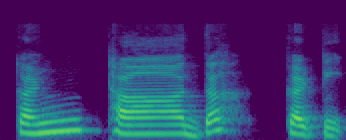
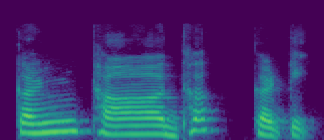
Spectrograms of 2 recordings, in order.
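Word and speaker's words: कण्ठाधःकटि: So here the pronunciation will be Kanthadakati. So we won't chant the complete Visarga here. Kanthadakati. So we immediately take a after the half Visarga.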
